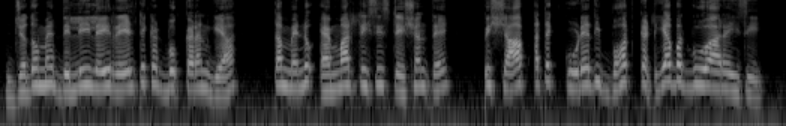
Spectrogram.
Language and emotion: Punjabi, disgusted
